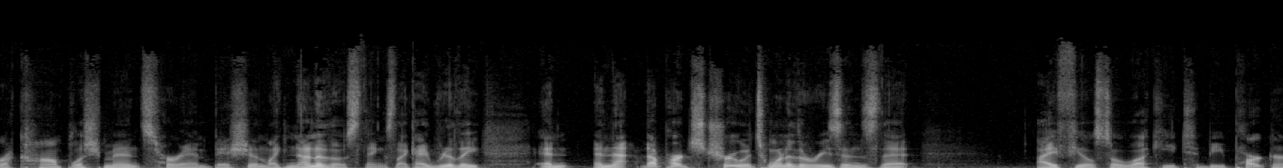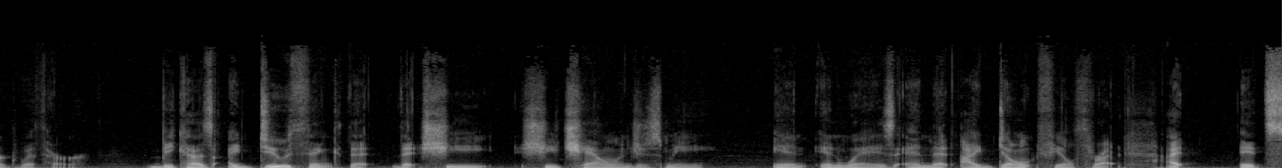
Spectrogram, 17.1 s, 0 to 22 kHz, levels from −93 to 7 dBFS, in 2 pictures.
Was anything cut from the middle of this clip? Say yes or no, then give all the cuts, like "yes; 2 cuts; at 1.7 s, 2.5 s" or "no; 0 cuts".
yes; 1 cut; at 4.2 s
